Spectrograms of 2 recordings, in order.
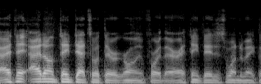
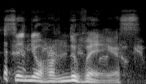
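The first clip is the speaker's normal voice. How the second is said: mock Italian accent; 6 semitones higher, 6 dB louder, slower than usual. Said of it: "did the Italian accent wear it on you".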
